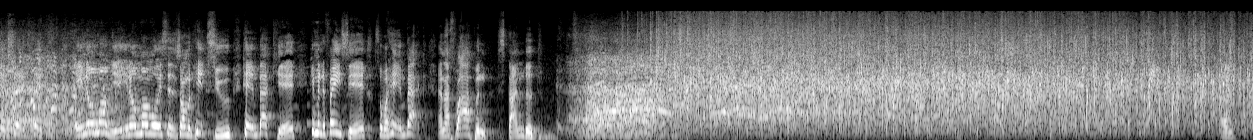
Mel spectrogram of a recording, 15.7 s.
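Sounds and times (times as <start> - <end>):
laughter: 0.0 - 4.6, 7.0 - 8.6
speech: 0.9 - 7.7, 15.3 - 15.6
audience clapping: 7.4 - 15.6.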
